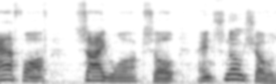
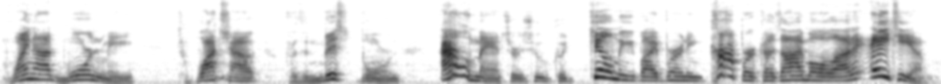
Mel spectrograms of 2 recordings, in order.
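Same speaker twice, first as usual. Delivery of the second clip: builds to much louder punchline; building shout; 7 dB louder than usual. Real, not acted. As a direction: ramp it up to the punchline. Punchline about Mistborn allomancers.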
